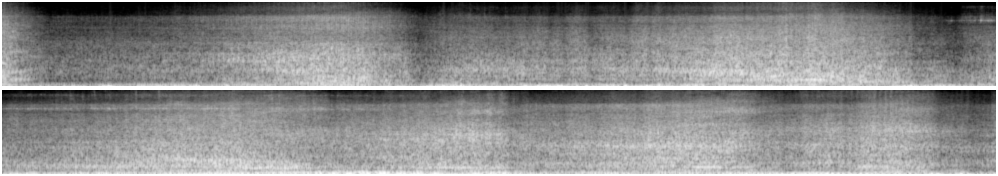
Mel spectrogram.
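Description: Vintage tractor engines running steadily along the road, heard from on board a moving tractor, with wind and road noise over them. The sound breaks off briefly twice, where the footage cuts.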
